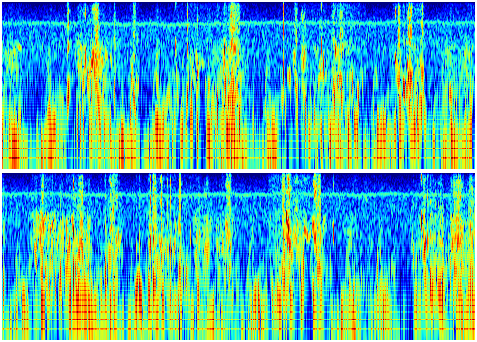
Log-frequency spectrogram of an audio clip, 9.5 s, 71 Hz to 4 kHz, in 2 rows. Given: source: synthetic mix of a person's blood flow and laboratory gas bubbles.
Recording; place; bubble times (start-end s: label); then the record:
Doppler ultrasound of blood flow; precordium
0.00-0.21 s: bubbles
0.62-1.19 s: bubbles
1.24-1.39 s: bubbles
1.66-2.56 s: bubbles
2.77-3.65 s: bubbles
3.89-4.28 s: bubbles
4.38-4.79 s: bubbles
5.01-5.96 s: bubbles
6.15-7.12 s: bubbles
7.38-8.09 s: bubbles
8.14-8.46 s: bubbles
8.79-9.47 s: bubbles
From the record:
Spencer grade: 4 (maximum detectable bubble signal sounding continuously throughout systole and diastole of every cardiac period, and overriding the amplitude of the normal cardiac signals); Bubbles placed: only in the low amplitude regions of the cardiac cycle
